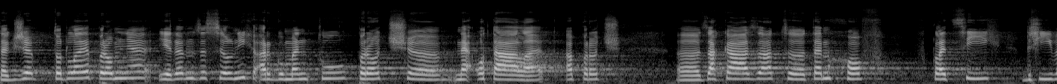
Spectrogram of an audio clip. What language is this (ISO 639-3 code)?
ces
